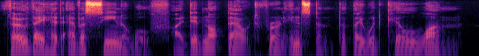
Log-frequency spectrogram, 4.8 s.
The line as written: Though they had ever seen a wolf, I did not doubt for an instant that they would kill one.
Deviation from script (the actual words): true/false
false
